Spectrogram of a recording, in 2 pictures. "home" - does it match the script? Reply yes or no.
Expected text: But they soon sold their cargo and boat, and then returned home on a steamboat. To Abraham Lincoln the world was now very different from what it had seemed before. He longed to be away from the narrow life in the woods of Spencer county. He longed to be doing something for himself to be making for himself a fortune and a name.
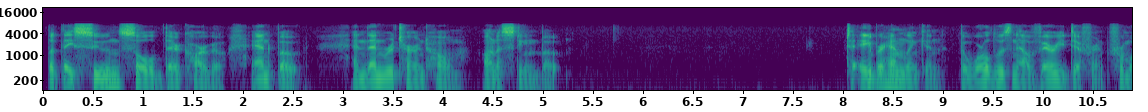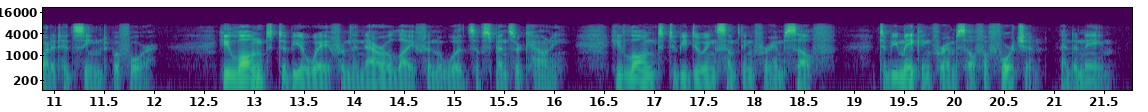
yes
